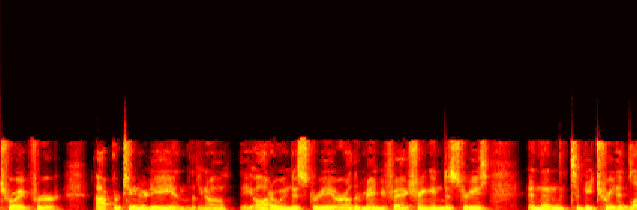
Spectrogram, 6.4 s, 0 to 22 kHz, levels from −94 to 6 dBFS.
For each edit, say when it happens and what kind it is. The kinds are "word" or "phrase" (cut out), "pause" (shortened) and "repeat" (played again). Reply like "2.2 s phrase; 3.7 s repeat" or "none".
2.0 s word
